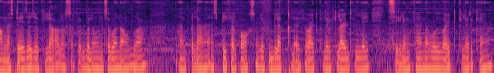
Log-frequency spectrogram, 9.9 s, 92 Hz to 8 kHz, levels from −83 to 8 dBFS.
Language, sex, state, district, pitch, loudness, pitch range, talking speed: Hindi, male, Bihar, Begusarai, 115 Hz, -21 LUFS, 110-120 Hz, 220 wpm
